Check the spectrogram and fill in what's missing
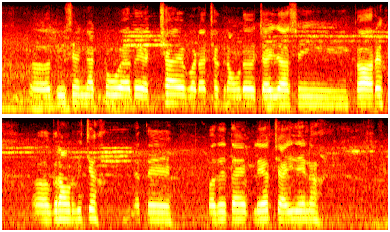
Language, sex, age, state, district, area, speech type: Dogri, male, 18-30, Jammu and Kashmir, Samba, rural, spontaneous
